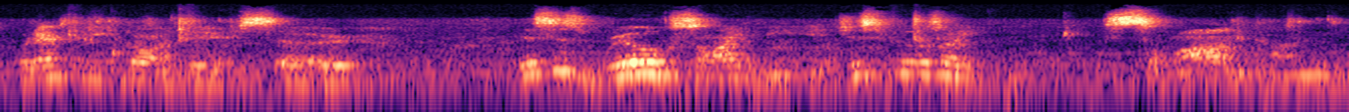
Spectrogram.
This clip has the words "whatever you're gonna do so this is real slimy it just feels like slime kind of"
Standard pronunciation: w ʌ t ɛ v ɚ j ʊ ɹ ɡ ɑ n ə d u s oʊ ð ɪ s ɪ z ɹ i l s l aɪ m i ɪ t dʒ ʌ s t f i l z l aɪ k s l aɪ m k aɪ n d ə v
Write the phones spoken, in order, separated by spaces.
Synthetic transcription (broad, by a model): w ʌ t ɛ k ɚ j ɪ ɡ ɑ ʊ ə d u s oʊ ð ɪ s ɪ z ɹ i l s aɪ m i ɪ t dʒ ʌ s t f i l z l aɪ k s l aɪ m k aɪ n d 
